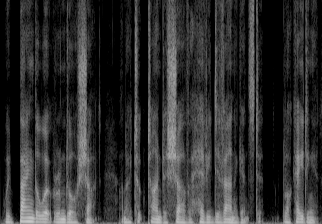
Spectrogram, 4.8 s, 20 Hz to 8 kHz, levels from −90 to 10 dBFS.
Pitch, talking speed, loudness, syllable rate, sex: 100 Hz, 235 wpm, -22 LUFS, 6.5 syllables/s, male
